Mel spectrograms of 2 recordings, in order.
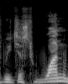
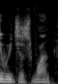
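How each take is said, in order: First: Said in the usual way. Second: A quieter, dry repeat; deadpan throwaway echo; dry aside. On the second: Shown as a demonstration. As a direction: drop the voice to say it again. Repeats the point dryly.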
